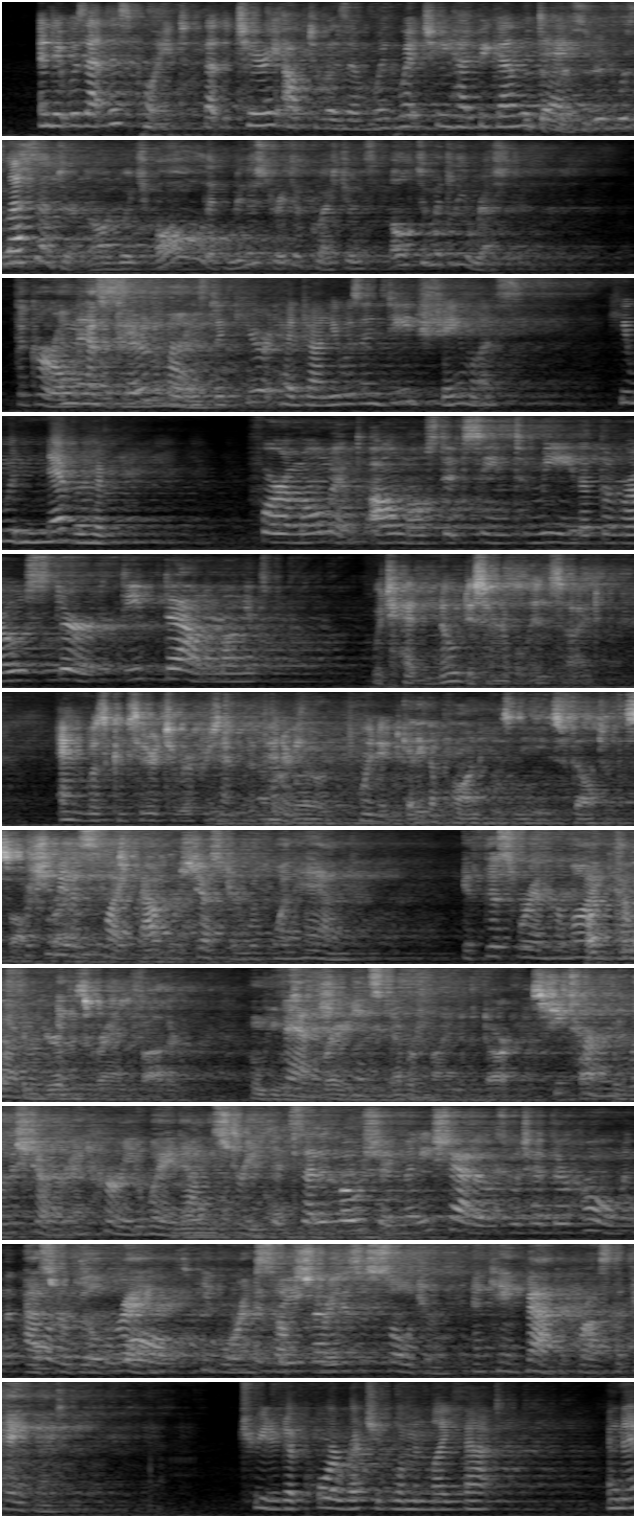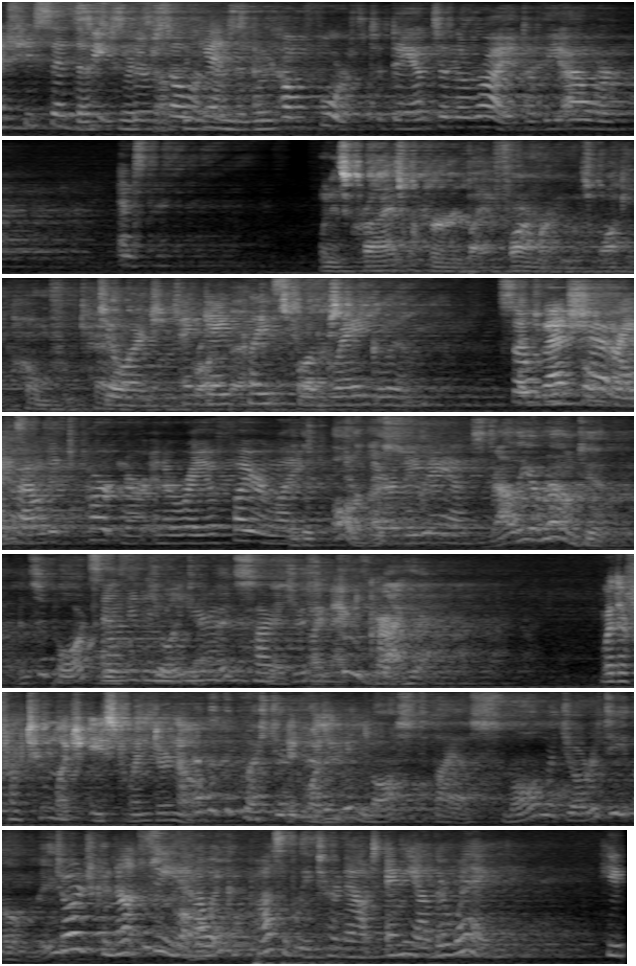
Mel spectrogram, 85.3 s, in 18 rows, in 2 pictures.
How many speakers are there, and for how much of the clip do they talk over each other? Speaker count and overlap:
7, about 30%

